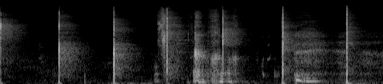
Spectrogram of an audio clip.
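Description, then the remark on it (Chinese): Five or six sharp, crisp claps land at uneven intervals, each loud and snappy, with murkier bursts of noise filling the gaps between them. “就是光第一天观看次数就高达8630万次，拍手。”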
